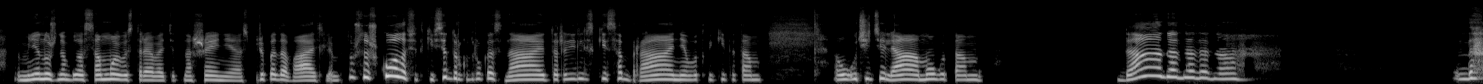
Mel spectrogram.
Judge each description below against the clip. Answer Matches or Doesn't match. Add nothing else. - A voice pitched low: Doesn't match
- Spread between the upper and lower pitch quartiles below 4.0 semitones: Matches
